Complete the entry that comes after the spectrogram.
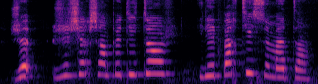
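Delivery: put-on high, stammering little-boy voice; shy boy. A narrator's reading. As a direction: stammer it out small. Boy answers the grape carrier.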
